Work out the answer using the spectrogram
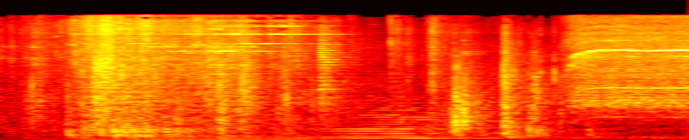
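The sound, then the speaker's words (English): An electric drill being tested gives a brief whirring buzz partway through. Around it are a dense, steady hiss and a few thuds and clunks. “He tests an electric drill”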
